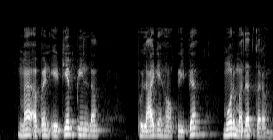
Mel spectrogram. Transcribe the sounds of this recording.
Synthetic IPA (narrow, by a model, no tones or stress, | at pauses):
mãʔəpənʔeʈiempinla | bʱulaːɡẽɦãːkɾipjã | moːɾməd̪əd̪kəɾõ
